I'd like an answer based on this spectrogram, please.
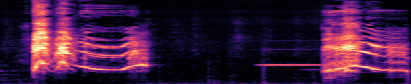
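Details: Indoor Shiba Inu sends out a quick double bark ending in a long, falling, whining tone. A steady ringing tone follows, then another sustained barking howl.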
